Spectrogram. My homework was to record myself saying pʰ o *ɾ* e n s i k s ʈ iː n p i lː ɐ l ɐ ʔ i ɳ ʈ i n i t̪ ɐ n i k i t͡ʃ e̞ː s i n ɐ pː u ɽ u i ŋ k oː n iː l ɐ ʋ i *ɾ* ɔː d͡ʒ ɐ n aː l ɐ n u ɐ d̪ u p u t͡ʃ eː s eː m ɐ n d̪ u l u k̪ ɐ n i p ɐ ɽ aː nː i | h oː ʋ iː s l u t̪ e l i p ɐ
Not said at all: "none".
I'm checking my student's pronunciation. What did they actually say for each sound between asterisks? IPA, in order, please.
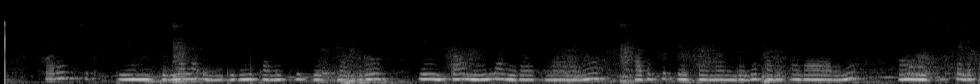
ɾ, ɾ

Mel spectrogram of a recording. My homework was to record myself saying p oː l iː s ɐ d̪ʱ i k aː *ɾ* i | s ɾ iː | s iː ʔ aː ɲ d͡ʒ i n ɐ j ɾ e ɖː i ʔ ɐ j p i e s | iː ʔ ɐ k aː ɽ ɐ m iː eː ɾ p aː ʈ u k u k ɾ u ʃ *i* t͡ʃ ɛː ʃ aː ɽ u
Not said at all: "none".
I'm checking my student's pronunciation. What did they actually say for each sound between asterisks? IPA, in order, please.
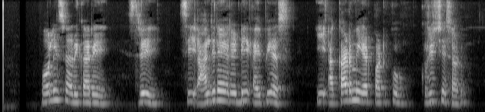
ɾ, i

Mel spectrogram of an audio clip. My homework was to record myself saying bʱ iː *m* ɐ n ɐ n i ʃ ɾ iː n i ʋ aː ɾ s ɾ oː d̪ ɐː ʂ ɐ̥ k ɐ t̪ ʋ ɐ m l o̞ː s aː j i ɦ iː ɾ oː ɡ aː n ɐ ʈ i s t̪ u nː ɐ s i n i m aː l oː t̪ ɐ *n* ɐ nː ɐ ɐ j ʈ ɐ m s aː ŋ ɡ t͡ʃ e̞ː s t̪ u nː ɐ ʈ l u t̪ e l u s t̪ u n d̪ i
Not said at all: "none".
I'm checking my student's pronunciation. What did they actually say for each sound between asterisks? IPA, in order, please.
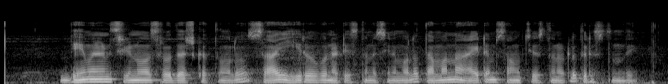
m, m

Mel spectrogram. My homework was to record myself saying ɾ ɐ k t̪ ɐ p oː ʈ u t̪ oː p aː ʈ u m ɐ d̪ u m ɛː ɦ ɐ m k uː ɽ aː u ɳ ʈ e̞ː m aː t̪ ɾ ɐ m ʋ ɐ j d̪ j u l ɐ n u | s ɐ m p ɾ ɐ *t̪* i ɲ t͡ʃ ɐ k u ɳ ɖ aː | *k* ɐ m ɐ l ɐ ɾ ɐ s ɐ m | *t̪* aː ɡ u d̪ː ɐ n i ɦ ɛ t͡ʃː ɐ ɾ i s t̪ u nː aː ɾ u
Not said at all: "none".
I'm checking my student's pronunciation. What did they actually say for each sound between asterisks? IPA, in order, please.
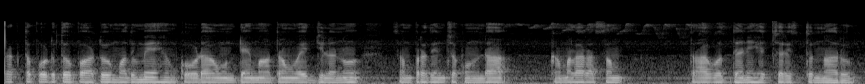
d̪, k, t̪

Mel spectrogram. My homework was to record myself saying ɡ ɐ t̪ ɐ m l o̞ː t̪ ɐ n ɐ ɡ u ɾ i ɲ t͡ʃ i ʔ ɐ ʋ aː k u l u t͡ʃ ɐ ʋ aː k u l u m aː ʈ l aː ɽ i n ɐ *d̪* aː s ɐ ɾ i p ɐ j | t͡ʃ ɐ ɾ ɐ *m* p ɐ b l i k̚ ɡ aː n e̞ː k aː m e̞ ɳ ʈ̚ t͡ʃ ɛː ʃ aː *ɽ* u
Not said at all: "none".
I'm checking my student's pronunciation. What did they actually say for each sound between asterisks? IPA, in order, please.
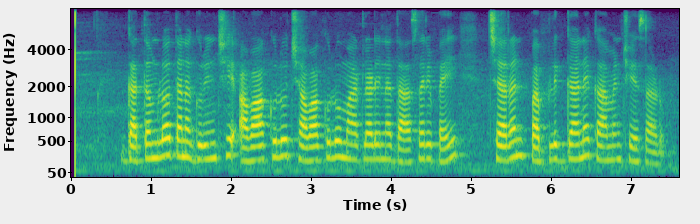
d̪, n, ɽ

